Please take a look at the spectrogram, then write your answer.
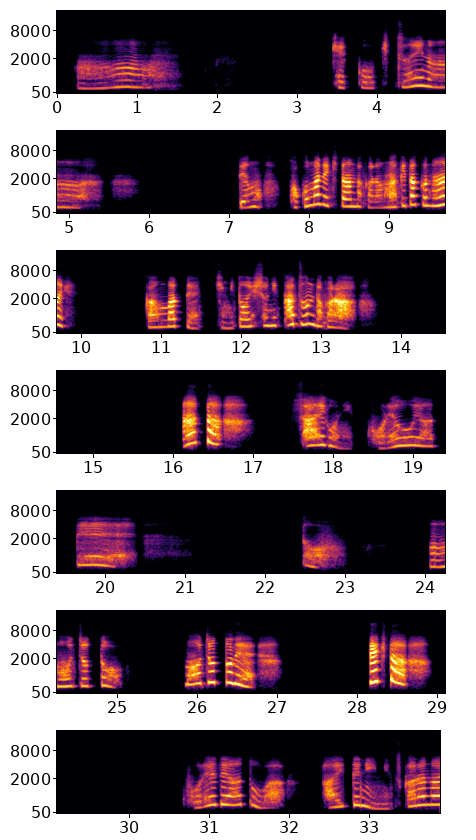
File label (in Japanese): VoiceOnly, ASMR; 突然の告白：「セックスって興味ある？」; SEなし; KU100; 幼なじみ巨乳処女JKに絞られまくる ～あまラブ初体験で彼氏SEXにドハまりする彼女～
